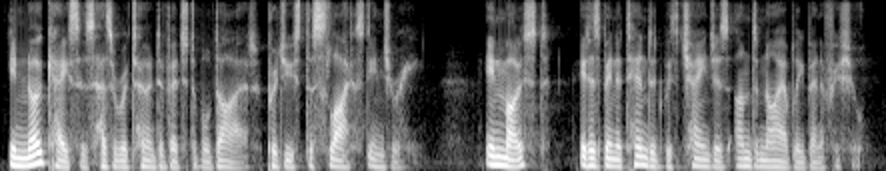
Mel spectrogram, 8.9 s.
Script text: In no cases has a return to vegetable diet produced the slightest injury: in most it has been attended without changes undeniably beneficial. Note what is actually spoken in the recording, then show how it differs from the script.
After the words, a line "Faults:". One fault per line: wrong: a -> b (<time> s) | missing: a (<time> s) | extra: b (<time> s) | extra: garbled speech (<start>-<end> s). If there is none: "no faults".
In no cases has a return to vegetable diet produced the slightest injury: in most it has been attended with changes undeniably beneficial.
Faults:
wrong: without -> with (6.6 s)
